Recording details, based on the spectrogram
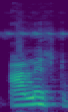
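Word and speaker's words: honest: ठीक है, जैसे देख सकते हैं, और हो गया, ऑनेस्ट हो गया, इसको ऑनेस्ट नहीं ऑनेस्ट पढ़ते हैं, इसको गोस्ट पढ़ेंगे। यानी यहाँ पर आपको एच जो है साइलेंट दिखेगा, या तो एच का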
